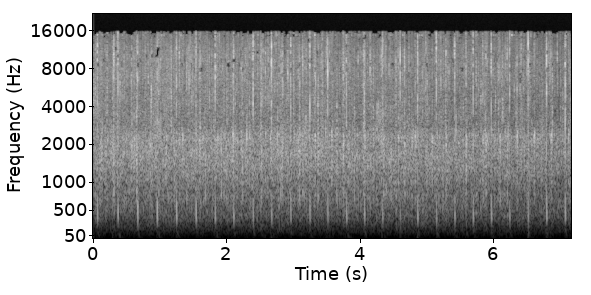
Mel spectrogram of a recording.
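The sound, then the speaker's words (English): A church audience applauds steadily to thank God for a person, many hands clapping in a dense, sustained patter with sharper individual claps standing out, filling the room at an even level for several seconds. “So by applause, I want you to thank God for that person.”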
